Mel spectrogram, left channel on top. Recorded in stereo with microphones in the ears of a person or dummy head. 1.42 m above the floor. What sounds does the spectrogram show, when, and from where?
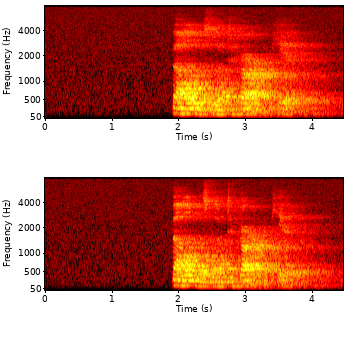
1.9 s a man speaking: 45° right (ahead or behind), 3.5 m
